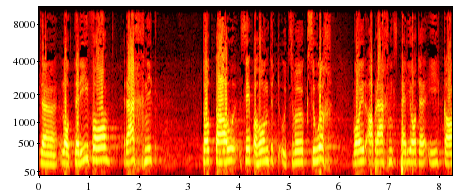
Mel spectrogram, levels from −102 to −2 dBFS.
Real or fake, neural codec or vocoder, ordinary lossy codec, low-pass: real; none; none; 9.9 kHz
